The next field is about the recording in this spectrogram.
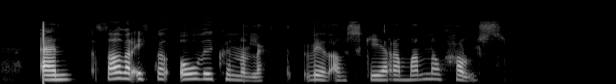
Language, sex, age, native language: Icelandic, female, 20-29, Icelandic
